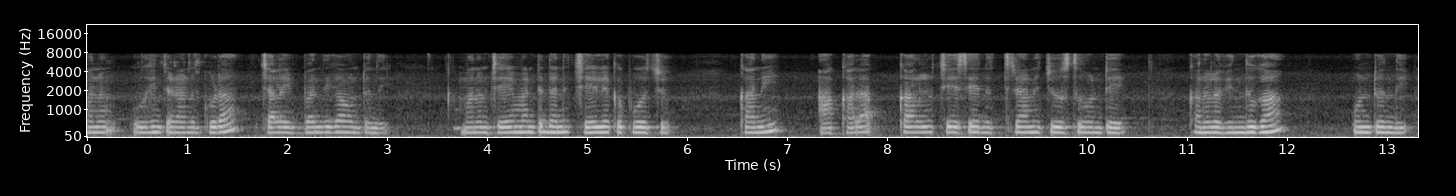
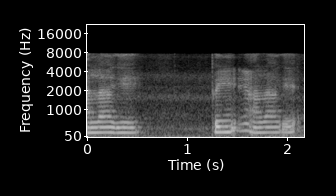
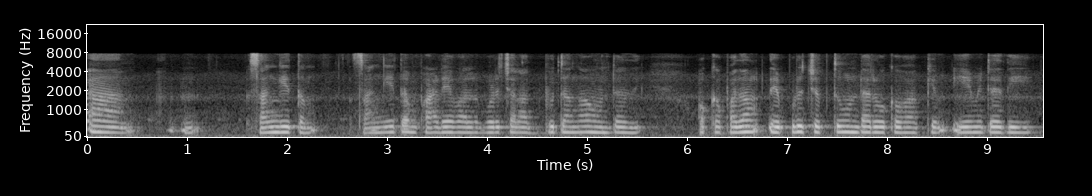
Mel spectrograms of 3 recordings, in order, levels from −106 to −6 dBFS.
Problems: none marked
